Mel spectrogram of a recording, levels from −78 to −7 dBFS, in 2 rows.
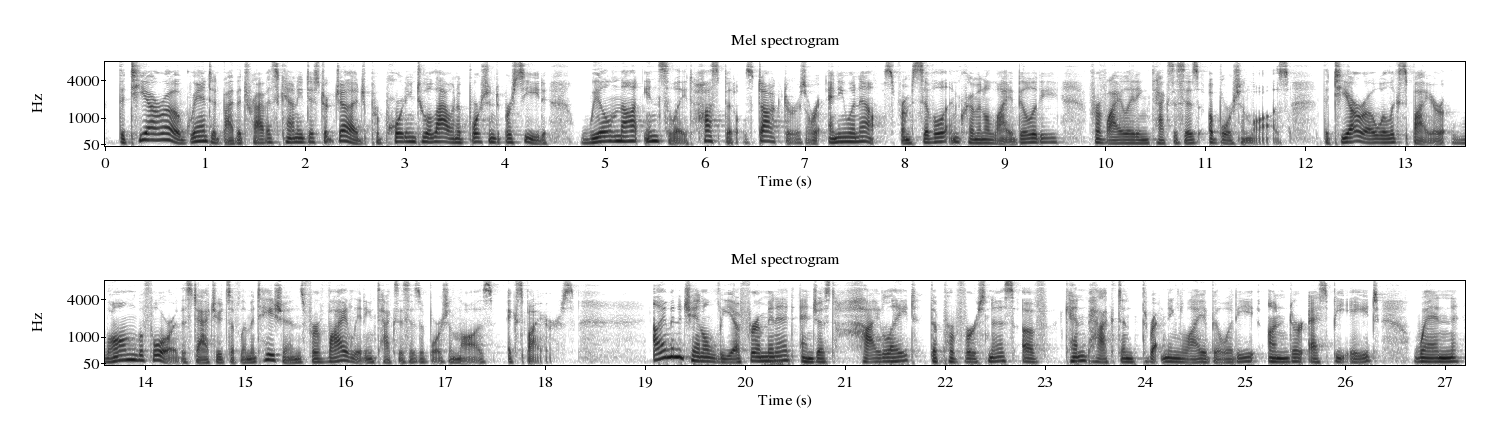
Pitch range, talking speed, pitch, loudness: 115-150 Hz, 160 wpm, 130 Hz, -23 LUFS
